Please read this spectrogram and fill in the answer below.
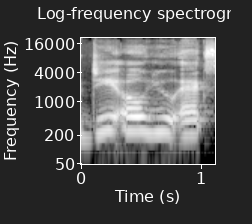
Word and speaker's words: The Doux: D O U X is pronounced Doux.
